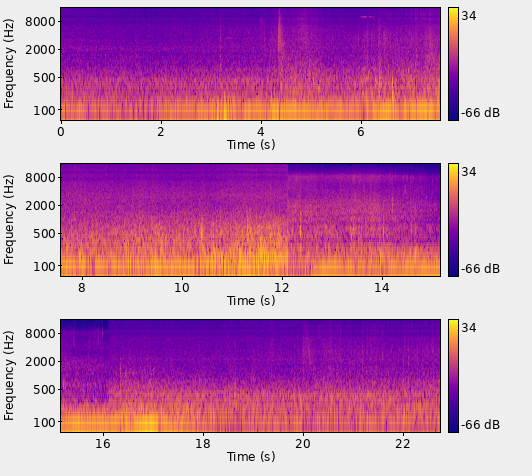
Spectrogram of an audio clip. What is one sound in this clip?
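A truck engine rumbles low and steady as the truck drives slowly.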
